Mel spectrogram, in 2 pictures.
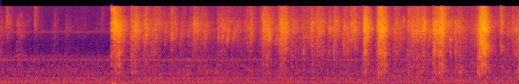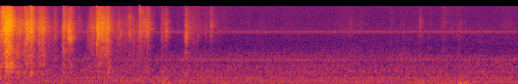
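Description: Trading card pack wrapper being torn open and crinkled by hand: a run of sharp crackles for about six seconds, then it goes quieter.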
